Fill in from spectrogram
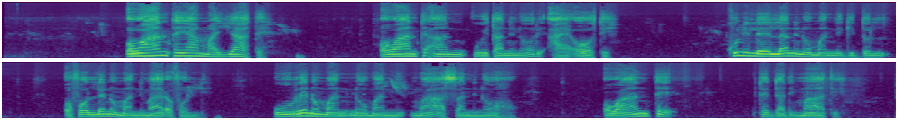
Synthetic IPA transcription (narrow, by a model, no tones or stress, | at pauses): ʔɔwaːnt̪ɛjaːmɐjːaːt̪ɛ | ʔɔwaːnt̪ːɛanʊjt̪ɐnːɪno̞ːɾɪ̰ʔɐj̰ʔoːt̪ɪ | kʊnɪle̞ːlːɐnːɪnɔmɐnːɪɡɪd̪ːɔ | ɔfɔlːɛnɔmɐnːɪmɐjɾɔfɔlːɪ | uːrːɛnɔmːɔmɐnːɪmaːsːɐnːɪnoːɦɔ | ɔwaːnt̪ɛ | t̪ɛd̪ɐd̪ɪmaːt̪ɪ̰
